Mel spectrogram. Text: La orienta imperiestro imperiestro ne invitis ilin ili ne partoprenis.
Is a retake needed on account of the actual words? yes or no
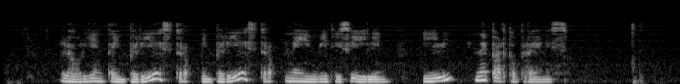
no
